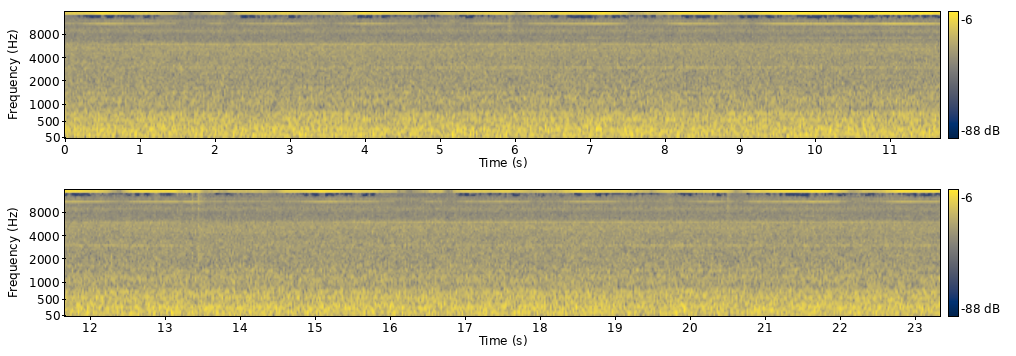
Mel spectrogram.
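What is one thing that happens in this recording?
A train rumbles steadily along its tracks, heard from inside a carriage.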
